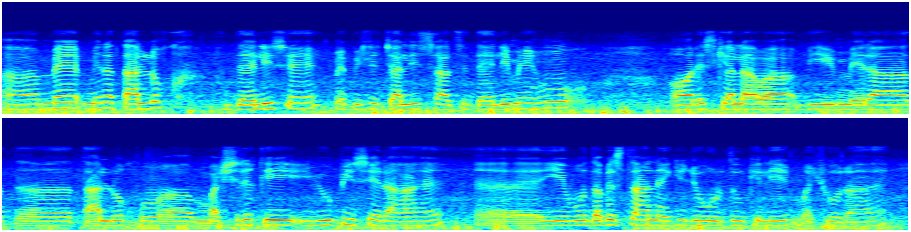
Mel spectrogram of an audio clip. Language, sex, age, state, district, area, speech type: Urdu, female, 60+, Delhi, North East Delhi, urban, spontaneous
